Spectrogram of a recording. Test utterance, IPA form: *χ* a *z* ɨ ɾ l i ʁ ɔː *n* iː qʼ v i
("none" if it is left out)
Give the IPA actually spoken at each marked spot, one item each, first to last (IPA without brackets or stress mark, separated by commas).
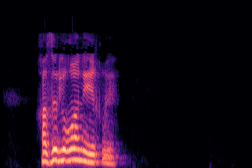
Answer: χ, z, n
